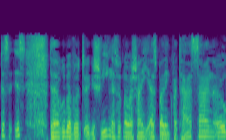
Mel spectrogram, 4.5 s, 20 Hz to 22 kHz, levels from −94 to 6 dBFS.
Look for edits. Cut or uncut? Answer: uncut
